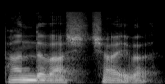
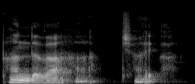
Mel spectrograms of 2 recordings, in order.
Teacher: Pandavaha becomes Pandavash because there's a cha after it, and it's easier to pronounce Pandavash Chaiva than it is to pronounce Pandavaha Chaiva.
